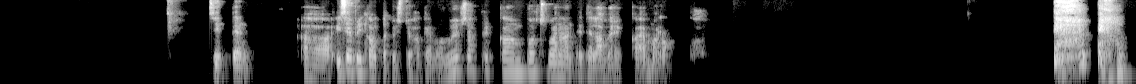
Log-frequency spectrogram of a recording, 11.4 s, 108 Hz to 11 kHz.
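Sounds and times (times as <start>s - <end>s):
speech: 2.1s - 7.1s
harsh coughs with throat clearing: 10.6s - 11.3s.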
